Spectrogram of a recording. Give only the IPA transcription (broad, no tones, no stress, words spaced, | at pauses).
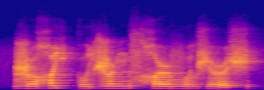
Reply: ʐʊχə˞ç koçʐə˞ŋʊs χə˞volʃə˞ʃ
